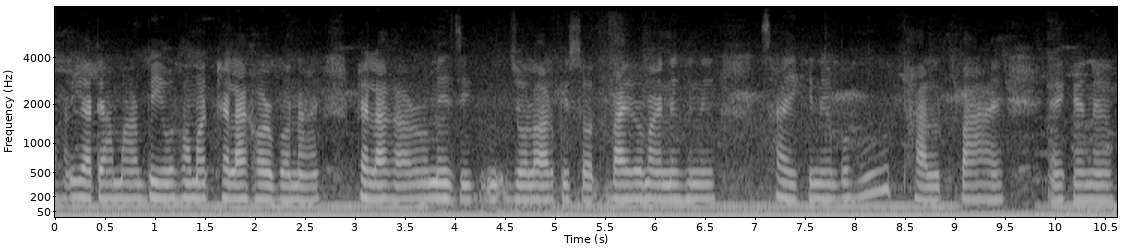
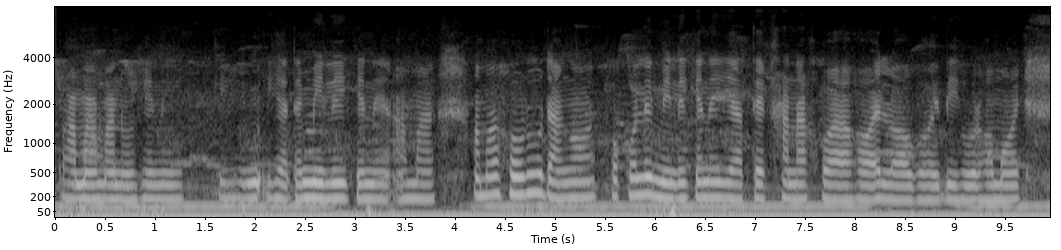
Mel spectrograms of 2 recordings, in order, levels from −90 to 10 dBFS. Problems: background sounds at intervals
